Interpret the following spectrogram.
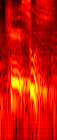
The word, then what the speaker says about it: Jesús: Jesús. Recuerda que en la palabra Jesús encontramos dos sílabas. ¿Dónde se encuentra nuestra mayor fuerza de voz? En la última sílaba.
